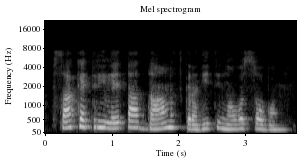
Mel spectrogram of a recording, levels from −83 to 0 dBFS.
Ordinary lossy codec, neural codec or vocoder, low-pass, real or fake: AAC, 32 kbps; codec, 16 kHz, 4 kbps, FreqCodec, smaller model; 7.2 kHz; fake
